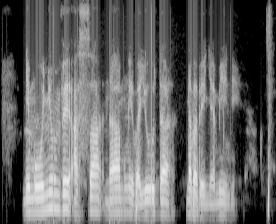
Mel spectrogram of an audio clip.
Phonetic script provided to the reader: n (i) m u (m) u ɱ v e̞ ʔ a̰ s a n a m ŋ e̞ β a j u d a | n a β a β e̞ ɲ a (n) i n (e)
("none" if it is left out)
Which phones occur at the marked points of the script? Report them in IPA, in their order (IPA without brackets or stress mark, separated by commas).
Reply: i, ɲ, m, i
